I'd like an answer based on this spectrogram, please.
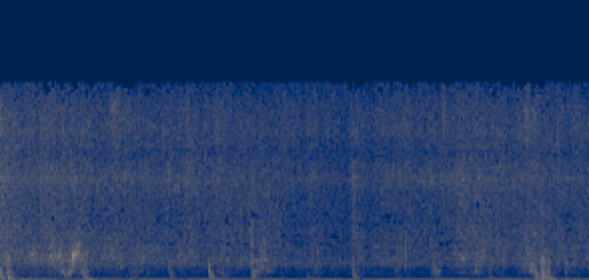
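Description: Egg and chopped vegetables sizzling in a nonstick frying pan while a wooden spatula stirs them, with a steady hiss broken by irregular light scrapes and taps of the spatula against the pan.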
